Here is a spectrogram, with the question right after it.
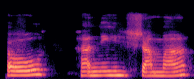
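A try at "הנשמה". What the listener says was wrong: It's actually just Han, because the two vowels, Hanshama.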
